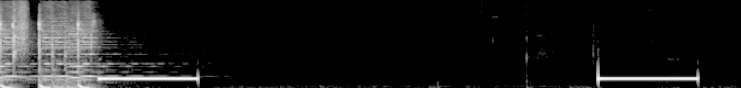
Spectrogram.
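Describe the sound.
A telephone ringback tone plays while waiting for someone to answer: two steady, mid-pitched one-second tones about four seconds apart, with near silence between them, after a brief burst of louder sound at the start.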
